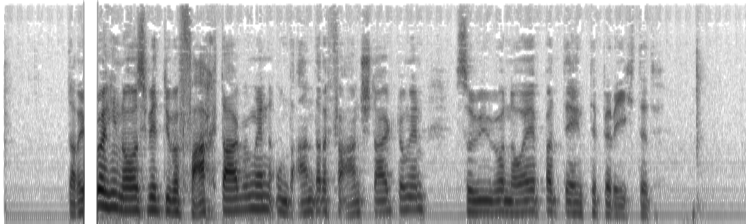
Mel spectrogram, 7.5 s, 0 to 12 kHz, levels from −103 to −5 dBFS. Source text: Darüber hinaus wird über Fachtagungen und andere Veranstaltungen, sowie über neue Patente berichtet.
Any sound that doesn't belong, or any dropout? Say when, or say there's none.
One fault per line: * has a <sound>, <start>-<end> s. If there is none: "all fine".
* has a dropout, 0.8-1.0 s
